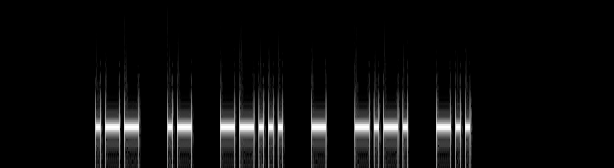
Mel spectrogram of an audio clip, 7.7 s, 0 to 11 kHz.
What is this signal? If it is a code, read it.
Morse code, heard as a keyed tone, about 20 wpm, spaced as for 15 wpm, 700 Hz. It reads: WA7TCD
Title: 238 Lesson 38g - Letter q - Call Signs 20wpm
